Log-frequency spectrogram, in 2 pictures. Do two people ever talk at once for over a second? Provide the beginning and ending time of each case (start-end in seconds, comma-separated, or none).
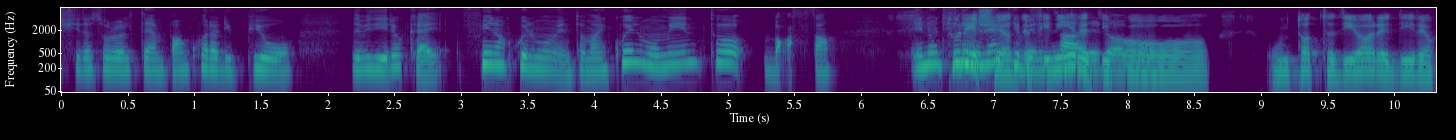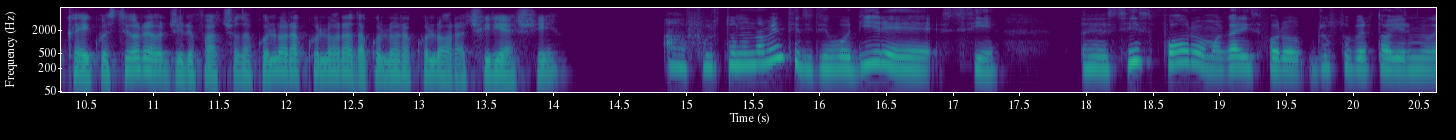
6.6-8.3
